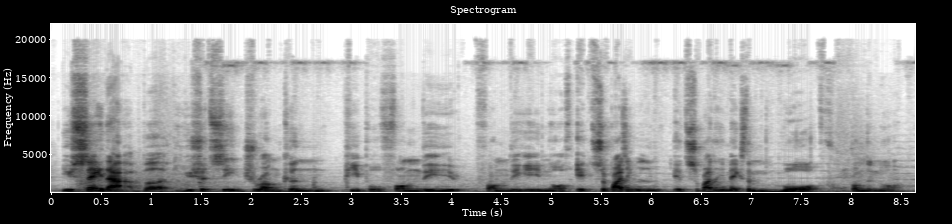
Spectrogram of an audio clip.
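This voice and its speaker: A man at medium pitch and a fairly slow pace, with hardly any pauses, ordinary pitch variation, audible room echo and music in the background. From Seville, southern Spain. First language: Spanish. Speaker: speedrunner streamer. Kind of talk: casual chat. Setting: live stream. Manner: animated.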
